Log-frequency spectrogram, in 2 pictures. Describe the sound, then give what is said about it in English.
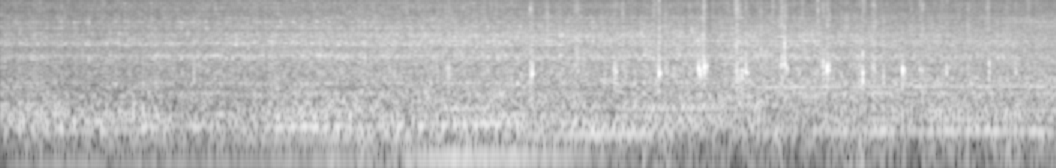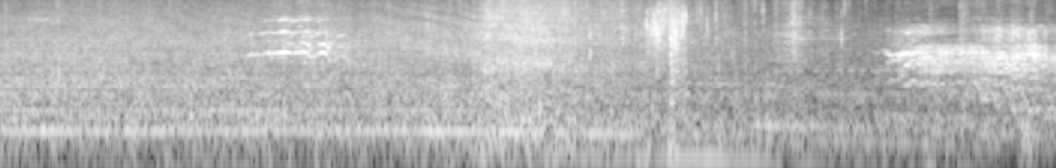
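Steady clip-clop of a horse's hooves over a low street rumble, with a short neigh partway through and another whinny near the end. “he witnessed a terrible accident between a horse-drawn buggy and a motorized vehicle.”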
